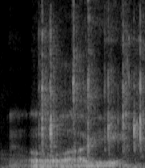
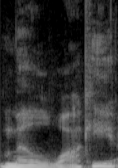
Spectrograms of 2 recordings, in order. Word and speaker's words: Milwaukee: Yeah, go look up Milwaukee Art Museum. And I pronounce it the Wisconsin way, but it is Milwaukee Art Museum, not Milwaukee.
